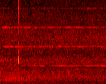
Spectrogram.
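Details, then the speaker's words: Buried water line under driveway, listened through ground microphone with noise-cancelling filters: soft steady hiss like trickling water, not the leak's shush; leak guessed to be further uphill. "Right now what I'm hearing is more water trickling. So I'm going to guess that the water is actually uphill from here. I'm not hearing the actual shush, but it's more like a babbling"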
